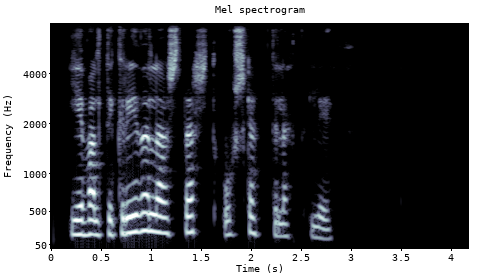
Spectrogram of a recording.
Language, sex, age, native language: Icelandic, female, 40-49, Icelandic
